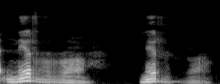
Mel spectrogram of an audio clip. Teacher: Maka cara membacanya dimasukkan atau ditasydidkan ke dalam ra itu alif lamnya seolah-olah tidak dibaca atau tidak ada. Maka dibaca nirra, nirra. · Maka dibaca nirra, nirra. Ra dengan baris fathah maka dibaca tebal atau tafkhim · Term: Alif lam syamsiah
